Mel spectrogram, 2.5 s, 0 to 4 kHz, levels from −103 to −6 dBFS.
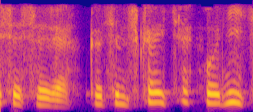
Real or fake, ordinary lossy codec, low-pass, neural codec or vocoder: real; MP3, 24 kbps; 3.6 kHz; none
